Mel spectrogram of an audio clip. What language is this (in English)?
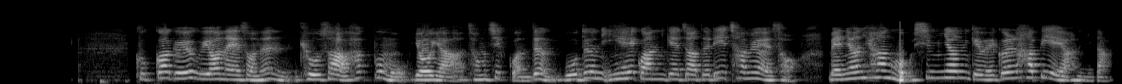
Korean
